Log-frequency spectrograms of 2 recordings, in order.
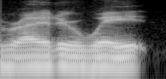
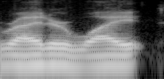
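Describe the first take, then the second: First: The second name rhymes with 'weight'. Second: The second name rhymes with 'white'. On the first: The speaker says it this way because of the spelling. "I just say Rider Waite because it looks like weight" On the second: Some other people say it this way.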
